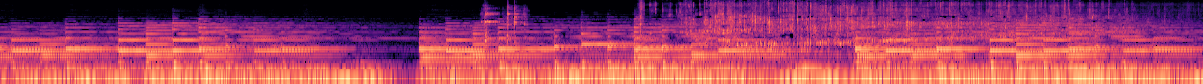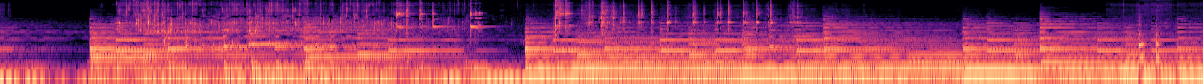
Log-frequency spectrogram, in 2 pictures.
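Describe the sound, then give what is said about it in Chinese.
A cocktail of egg liqueur, lime juice, sherry, soda water and ice being mixed: liquid runs and pours continuously, with occasional clinks of glass, at a steady, fairly loud level with two brief pauses. “这是你的鸡尾酒，它是由鸡蛋利口酒、青柠汁、雪莉酒、苏打水和冰块调成的”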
